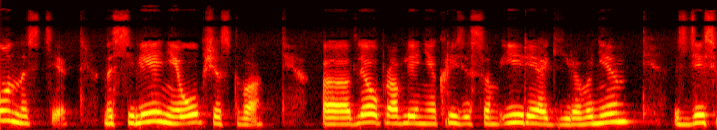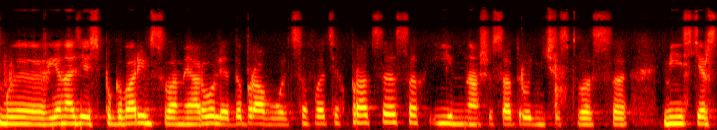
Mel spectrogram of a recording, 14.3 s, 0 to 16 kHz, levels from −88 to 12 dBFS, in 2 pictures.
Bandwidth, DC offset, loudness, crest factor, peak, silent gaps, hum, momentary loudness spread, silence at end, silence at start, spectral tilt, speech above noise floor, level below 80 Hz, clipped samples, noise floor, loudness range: 12 kHz; under 0.1%; -18 LUFS; 14 dB; -4 dBFS; none; none; 10 LU; 0 s; 0 s; -6.5 dB/octave; 29 dB; -64 dBFS; under 0.1%; -46 dBFS; 4 LU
